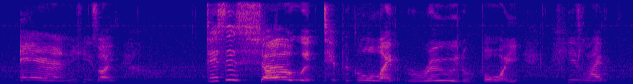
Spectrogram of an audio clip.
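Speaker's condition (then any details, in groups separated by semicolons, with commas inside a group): Cerebral palsy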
